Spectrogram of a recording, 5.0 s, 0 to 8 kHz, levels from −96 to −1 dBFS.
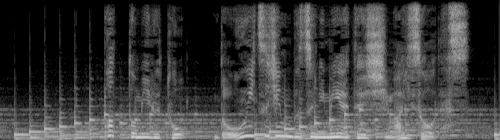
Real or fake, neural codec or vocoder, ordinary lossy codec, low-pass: real; none; none; none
